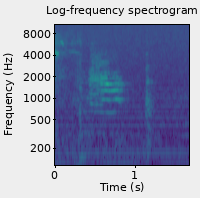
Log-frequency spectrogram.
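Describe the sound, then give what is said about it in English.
A cat, nicknamed the reboot cat, meows once in the background, a drawn-out harmonic cry, followed by a shorter second call, faint against a quiet background with no talking. “It was the reboot cat in the background.”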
